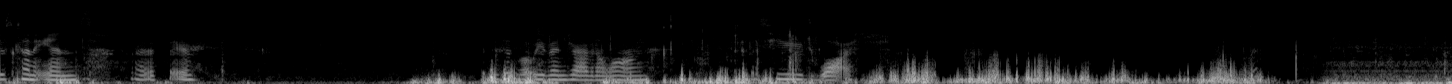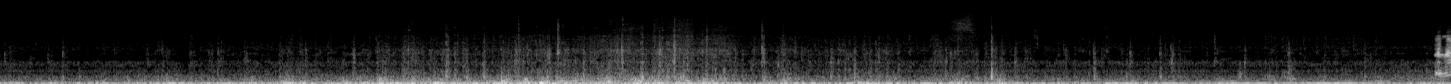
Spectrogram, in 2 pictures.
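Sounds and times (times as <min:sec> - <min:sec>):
off-road vehicle engine rumble: 0:00.0 - 0:29.0
small knocks and rattles: 0:13.3 - 0:28.5.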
